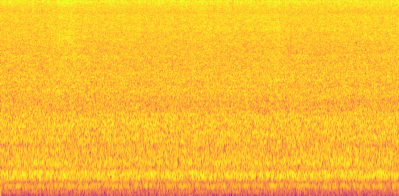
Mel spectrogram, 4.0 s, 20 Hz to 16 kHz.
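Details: Honey bee colony in the blue hive, inspected June 20, 2022, producing an even, unbroken low-pitched buzzing drone with no other sounds.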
